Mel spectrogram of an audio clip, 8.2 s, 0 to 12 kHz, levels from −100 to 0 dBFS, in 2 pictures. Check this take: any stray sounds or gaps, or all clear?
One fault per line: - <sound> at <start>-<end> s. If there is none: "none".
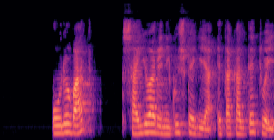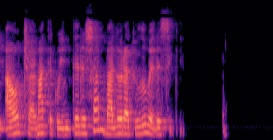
none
